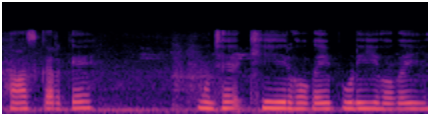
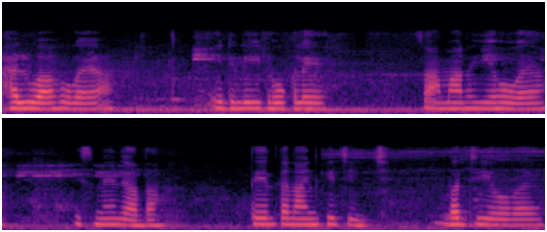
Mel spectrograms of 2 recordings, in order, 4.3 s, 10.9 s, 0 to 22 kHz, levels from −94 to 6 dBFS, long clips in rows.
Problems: constant background noise, background conversations at intervals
